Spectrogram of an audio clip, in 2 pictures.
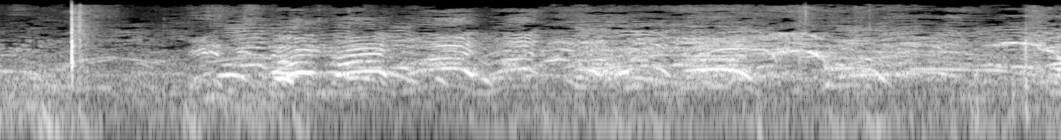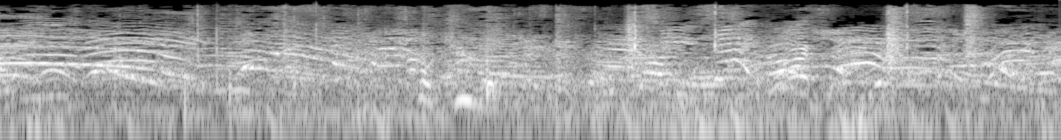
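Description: Young girls shout and cheer outdoors.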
